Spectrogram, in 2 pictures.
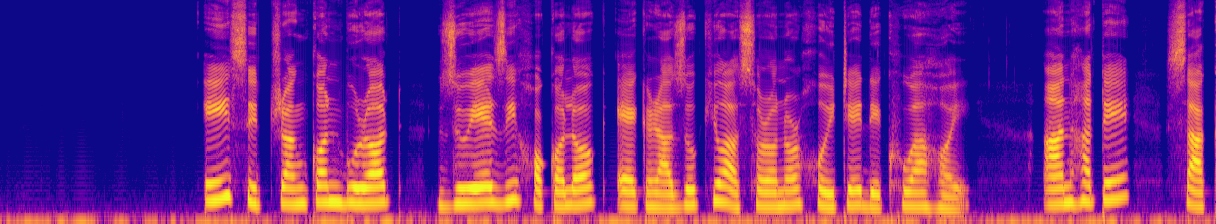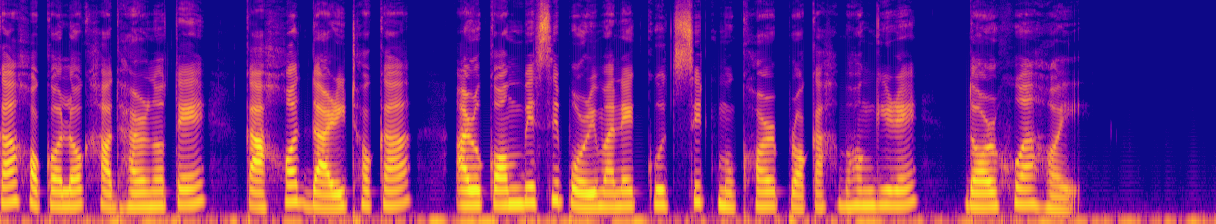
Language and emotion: Assamese, neutral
